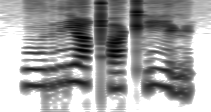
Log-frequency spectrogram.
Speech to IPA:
uri qʼɛkʼiɳ

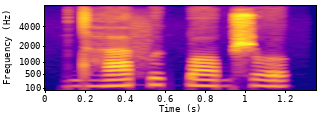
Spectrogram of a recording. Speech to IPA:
dʱafɯ k͡pɔbʃo

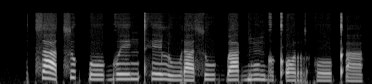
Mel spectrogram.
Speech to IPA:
t͡sa˦˨ t͡sʊ˦k͡po˨ ɡʷeː˦ŋtʰe˦ luː˨ɾa˨ suː˦ɡ͡ba˦ɡ͡bũ˦ɡʊ˨ kʼɔ˨rkoː˨kʼã˨

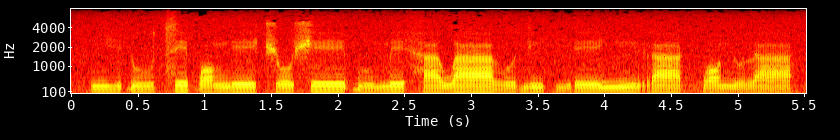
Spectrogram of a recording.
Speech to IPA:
ɲi˨ɗuː˨ t͡se˦ɓɔ˨ ŋeː˨t͡ʃo˨ ʃeː˦ɓu˨me˦ ha˨waː˦ βʊ˨dĩ˦pi˨ ɾeː˦ɲĩ˦raː˦ ɡ͡bɔ˦nʊ˨la˦

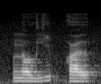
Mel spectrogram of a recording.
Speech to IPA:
nɔu̯jip qʷə

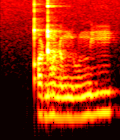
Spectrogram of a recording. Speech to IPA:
qʼuɖõɳoɲ u n̪i

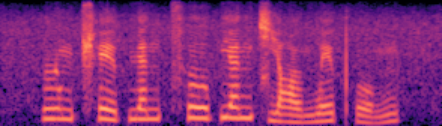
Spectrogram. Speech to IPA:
ɻʊ˥˧ŋʈ͡ʂʰe˥˩ɪ̯pɥɛ˥n t͡sʰɹ̩˥pjɛ˥n t͡ɕjɑ˨˩ʊ̯n̪we˦ɪ̯pʰʊ˨˩˦ŋ

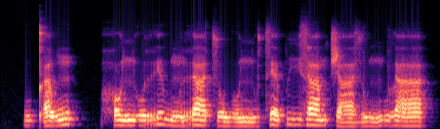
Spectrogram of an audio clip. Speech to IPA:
u˨ kʼa˨wũ˦ | hɔ˨ ɲo˨rɪ˦˨ βũ˨raː˦t͡so˨ wo˨ɲu˨ t͡sɛ˦piː˦zaː˦m t͡ʃaː˨zu˨ ŋu˦laː˦

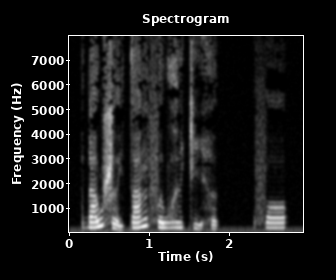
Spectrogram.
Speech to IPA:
ɗa˧˥wʂə˨˩˨jt̪a˧˥ŋ fə˧wɣɨ˧ci˨˩˦hə˨˩k̚ | fɔ˧

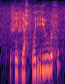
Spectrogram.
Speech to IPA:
fefeħfo rʲuːħ

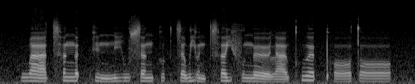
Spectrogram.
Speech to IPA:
waː˨˩t͡sʰɐ˧ŋ ɐ˥t̚kɪ˨˩ŋ n̪iː˨wsɐ˨˧ŋkʊ˨k̚ t͡sɐ˨˥wjɵ˨˩n t͡sʰɐ˥jfʊ˧ŋ œː˨˩laː˨˩ kʷʰœː˥k̚pʰɔː˨˥t̪ɔː˧

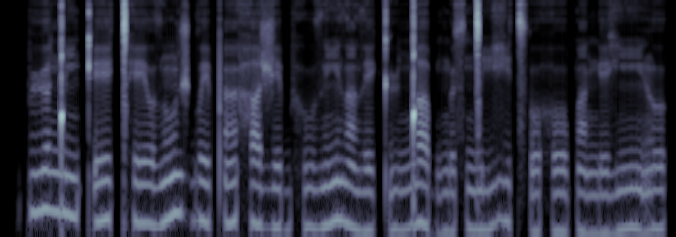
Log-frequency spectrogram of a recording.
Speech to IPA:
pʉə̯ŋ͡ǃĩ kʼeǀʰeʊ̯ ðũʒɡʷe pʼɐ̃haʒebhu ðĩðãðekʼʉ ŋ͡ǃabŋɵs ŋ͡ǀiɣit͡sʼo hopãŋe ɣĩʊ̯

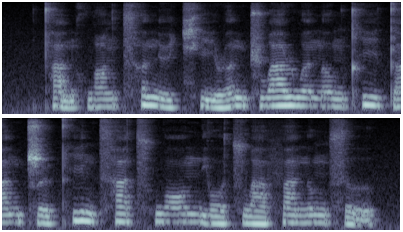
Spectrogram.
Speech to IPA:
t̪ʰa̰˨˩nxwɑ˨˦ŋt͡sʰə˥˨ny˨˦ t͡ɕʰḭ˨˩ɻə˥˨nʈ͡ʂwä˦ ɻwə˦n ɤ˨˦ŋt̪ʰi˥˨t̪a˦n ʈ͡ʂɻ̩˨˦ t̪ʰi˥˨nt͡sʰä˥˨ t͡sʰwɔ˦ n̪jo˨˦ʊ̯t͡swä˨˦fa˦nʊ˦ŋ sɹ̩˨˩

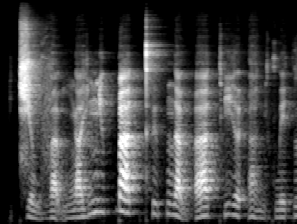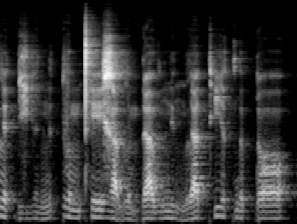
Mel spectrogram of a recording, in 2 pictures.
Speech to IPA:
t͡ɕə˧˩wva̰˧˨w ŋa˨˦jɲɨ˦˥p̚ɓa˦˥t̚ t̪ʰɨ˦˥p̚ na̰˧˨wʔaː˦˥t̚ ʔi˧ə̯ʔa̤˨˩n kwe˦˥t̚lə˨˩t̚ɣi̤˨˩ə̯ nə˦˥t̚və˨˦mt̪ʰe˧ɣa̰˧˨w lə̰˧˨mɗa˧wnɨ˧˩ŋla˦˥t̚ ʔi˧ə̯kwə˨˩p̚ ɗɔ˧

